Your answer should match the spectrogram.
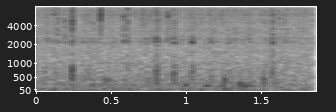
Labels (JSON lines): {"label": "ambient", "recorder": "HydroMoth"}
